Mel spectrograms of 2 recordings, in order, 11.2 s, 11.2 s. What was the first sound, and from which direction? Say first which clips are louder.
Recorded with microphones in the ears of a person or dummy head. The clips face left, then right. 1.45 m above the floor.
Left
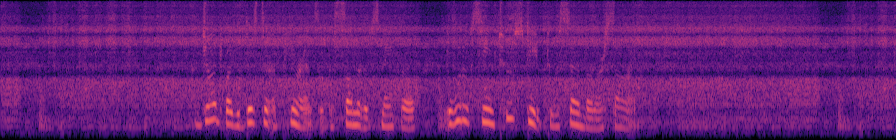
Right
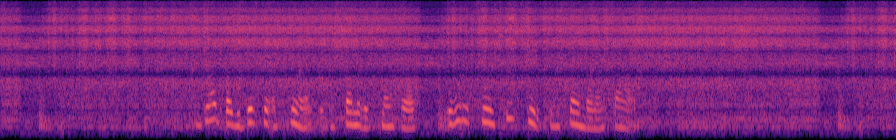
Running water: right 3 dB; 35° right (ahead or behind).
